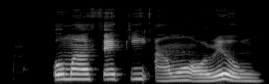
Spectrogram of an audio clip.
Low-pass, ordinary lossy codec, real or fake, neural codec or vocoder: 14.4 kHz; none; real; none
